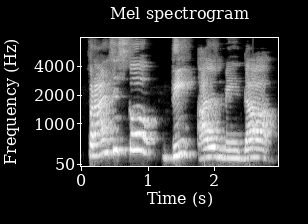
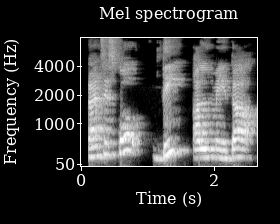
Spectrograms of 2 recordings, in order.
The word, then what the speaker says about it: Francisco de Almeida: Francisco de Almeida, or he is also called as Francisco de Almeida. Depending on your comfort level, you can pronounce his name. So, Francisco de Almeida or Francisco de Almeida.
